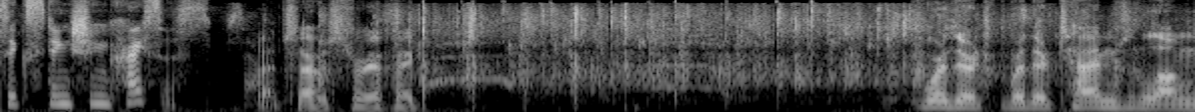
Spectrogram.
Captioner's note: audience applaud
